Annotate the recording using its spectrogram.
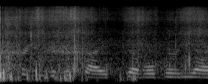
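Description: A faint voice talking some way off, in short broken phrases. There is a soft rustle of grass in the first second.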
